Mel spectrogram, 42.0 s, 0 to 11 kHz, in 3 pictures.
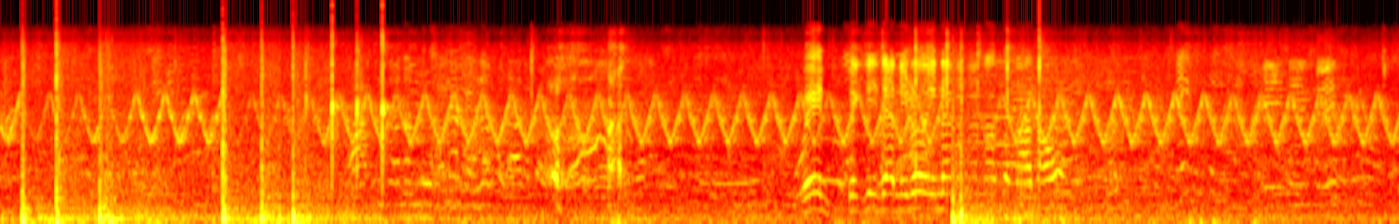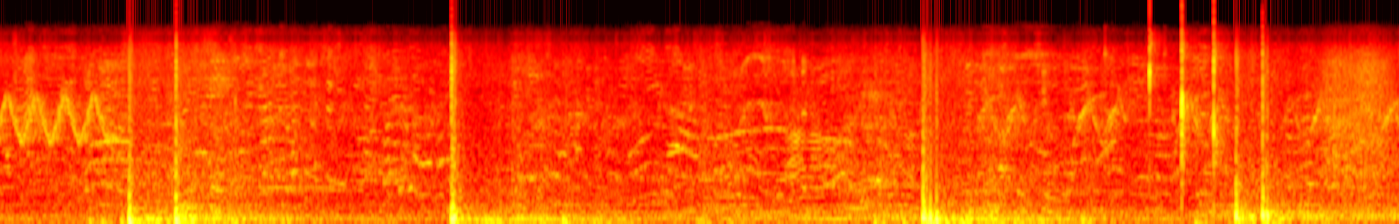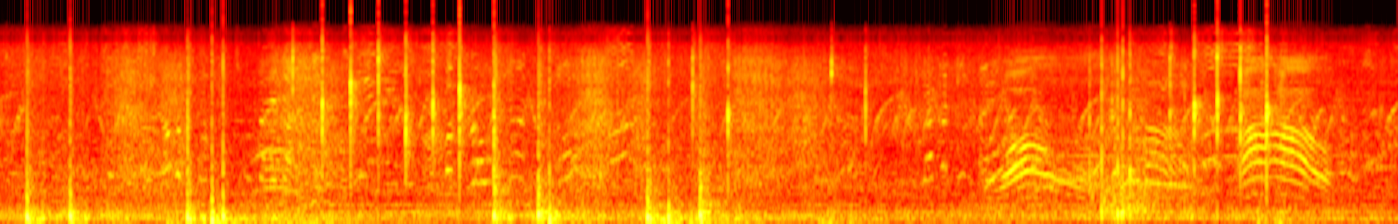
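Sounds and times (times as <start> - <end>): car alarm wailing: 0.0 - 15.3, 23.6 - 34.5, 35.3 - 39.6, 40.4 - 41.9
fireworks bangs: 0.0 - 21.8, 22.4 - 41.7.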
